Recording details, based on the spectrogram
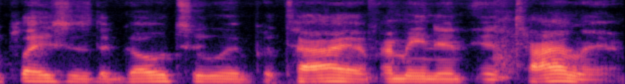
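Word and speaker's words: Pattaya: How do the Thai people say it? Paya. So you got to hit that yah. We hit the we hit the second syllable paya.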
